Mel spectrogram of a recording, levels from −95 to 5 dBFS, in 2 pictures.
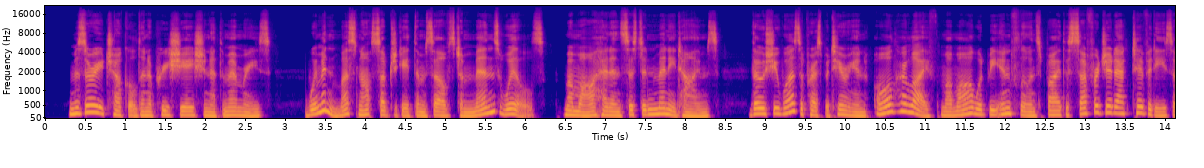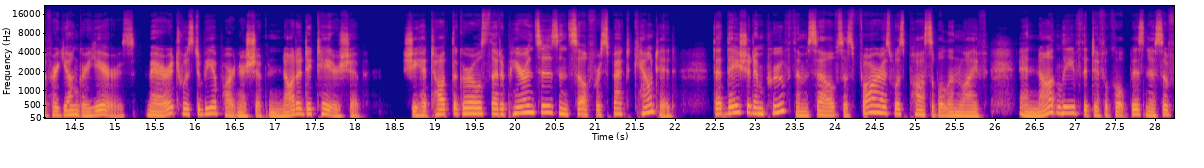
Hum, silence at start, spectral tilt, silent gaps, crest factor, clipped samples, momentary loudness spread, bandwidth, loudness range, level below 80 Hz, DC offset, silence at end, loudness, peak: none; 0.3 s; -5 dB/octave; none; 16 dB; under 0.1%; 5 LU; 17.5 kHz; 1 LU; -56 dBFS; under 0.1%; 0 s; -21 LUFS; -4 dBFS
